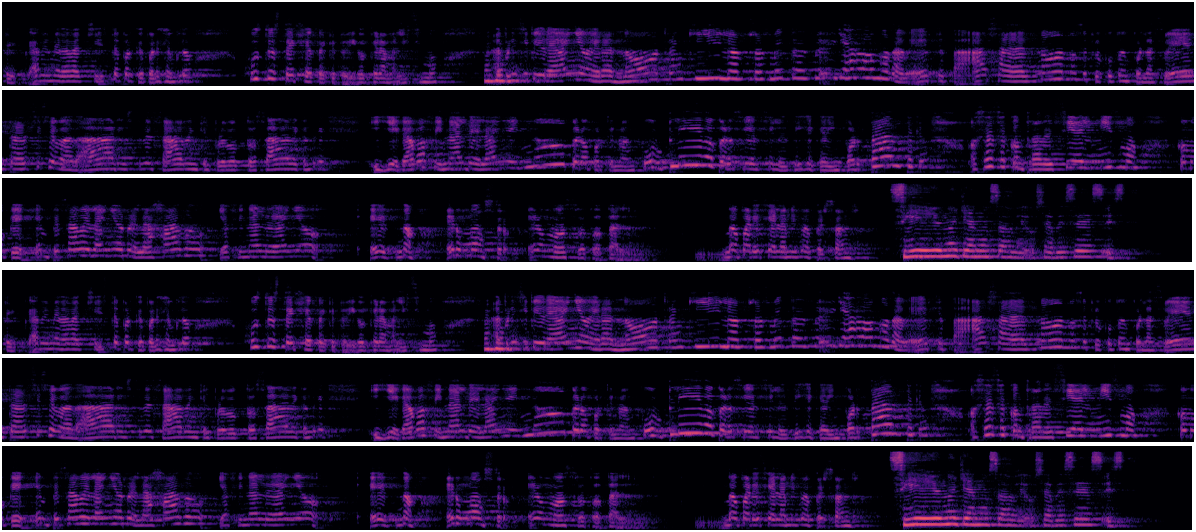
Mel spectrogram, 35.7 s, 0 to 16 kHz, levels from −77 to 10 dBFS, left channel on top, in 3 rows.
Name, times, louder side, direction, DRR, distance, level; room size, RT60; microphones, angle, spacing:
voice 1, 0.0-27.0 27.5-28.0 28.3-30.2 30.8-32.4, equal, 15° right, 5 dB, 1.8 m, -37 dB
voice 2, 32.7-35.1, right 2 dB, 55° right, 3 dB, 2.4 m, -29 dB
26.0 x 20.0 x 7.2 m, 0.96 s
head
